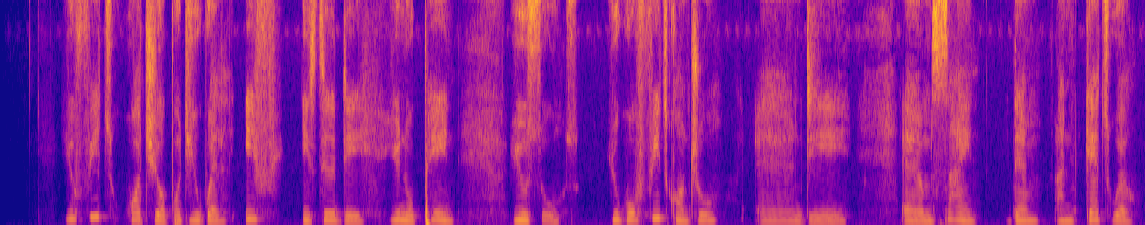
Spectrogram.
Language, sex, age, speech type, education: Nigerian Pidgin, female, 15-29, spontaneous, tertiary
